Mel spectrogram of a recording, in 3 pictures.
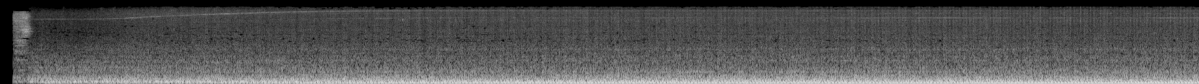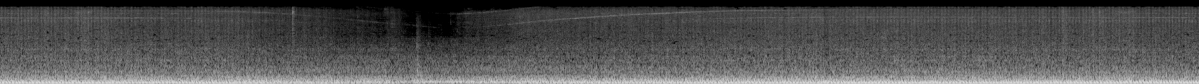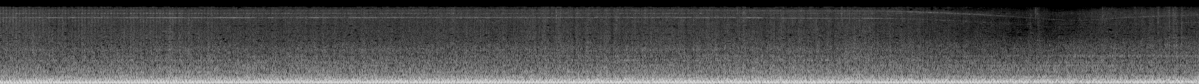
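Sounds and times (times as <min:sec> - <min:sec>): engine drone and road noise: 0:00.0 - 0:35.9
thin high whine: 0:00.1 - 0:00.4.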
